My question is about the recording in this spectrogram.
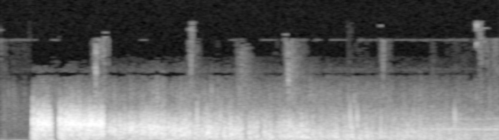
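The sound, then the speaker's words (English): A sudden, loud double bang of a sonic boom from a supersonic aircraft, two sharp cracks in quick succession followed by a heavy, rolling rumble that slowly fades. No voices. “Flight speeds like this produce a sonic boom, and there's nothing the pilot or anyone else can do about it.”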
